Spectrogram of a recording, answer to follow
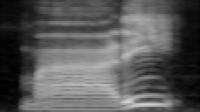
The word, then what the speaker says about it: María: ¿Dónde tiene el acento? En di, ¿cierto? María.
